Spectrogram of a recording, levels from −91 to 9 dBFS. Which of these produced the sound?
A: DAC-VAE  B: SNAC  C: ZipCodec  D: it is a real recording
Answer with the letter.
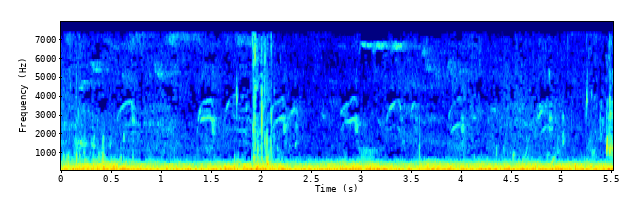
D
